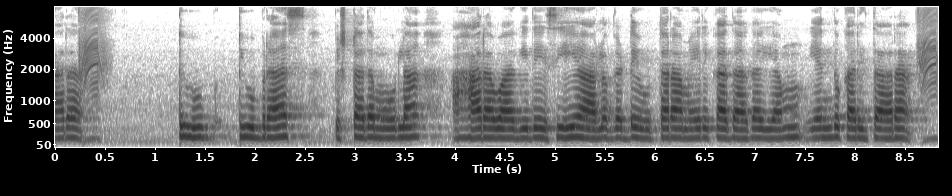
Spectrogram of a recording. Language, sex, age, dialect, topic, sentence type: Kannada, female, 36-40, Central, agriculture, statement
